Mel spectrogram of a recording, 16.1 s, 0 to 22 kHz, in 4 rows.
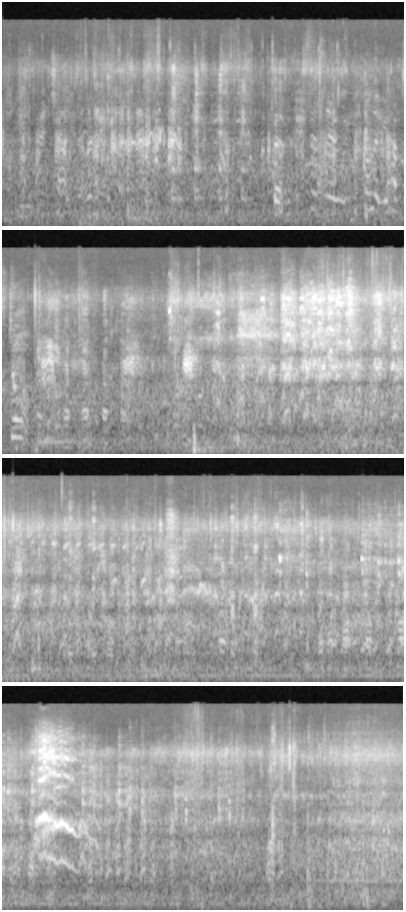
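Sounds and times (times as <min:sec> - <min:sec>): geese ducks and gulls calling: 0:00.0 - 0:16.0.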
